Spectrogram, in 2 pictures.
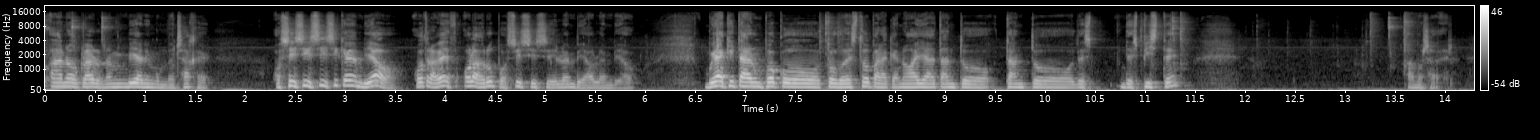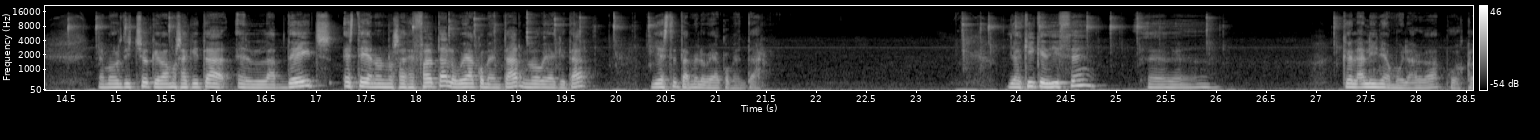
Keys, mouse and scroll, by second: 0.3 ctrl+p, 0.5 ctrl+p, 2.8 click, 5.5-7.0 scroll up 1, 7.8 Return, 10.4 click, 11.3 Return, 14.4-16.0 typing, 18.0 typing, 19.1-20.3 typing, 23.5 Escape, 23.7-24.4 typing, 25.9 j, 27.2-28.5 typing.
